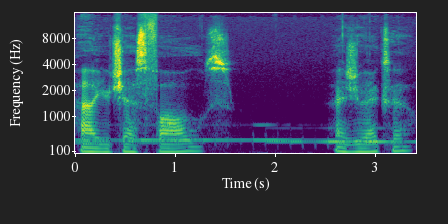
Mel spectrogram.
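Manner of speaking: calm, measured meditation guide with long pauses; unhurried breathing guidance, leaving space after each phrase; guided meditation. Real, not acted. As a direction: lead listeners gently through a breathing meditation.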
